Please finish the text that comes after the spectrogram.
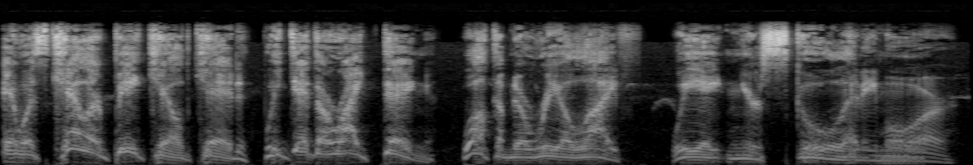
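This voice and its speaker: A man voices a gruff soldier hero for an audio drama. His voice is very husky and swings widely in pitch, with blunt, folksy delivery. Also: huge pitch swings, a little slow, hardly any pauses, fairly bright tone, no echo, exaggerated voice. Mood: blunt, hardened.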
